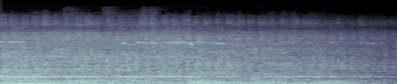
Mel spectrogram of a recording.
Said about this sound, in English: Dad, there's a bunch of military trucks coming down the street.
